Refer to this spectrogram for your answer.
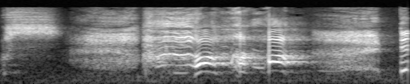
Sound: laughing

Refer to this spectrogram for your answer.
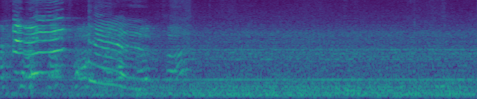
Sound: laughs

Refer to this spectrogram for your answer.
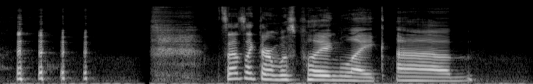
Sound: laughs

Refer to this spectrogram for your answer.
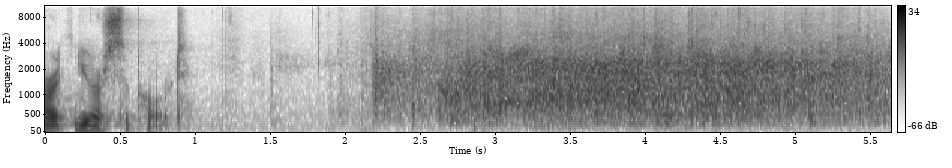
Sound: audience applauding

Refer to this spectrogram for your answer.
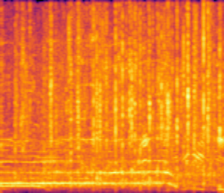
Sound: cheering and applause

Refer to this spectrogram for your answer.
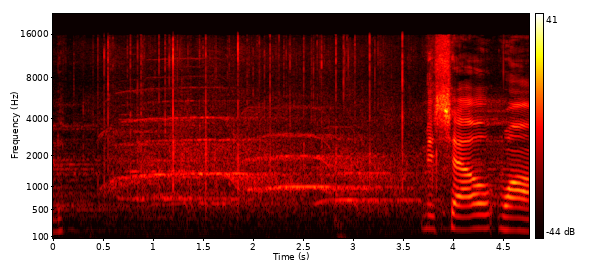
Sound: audience applauds

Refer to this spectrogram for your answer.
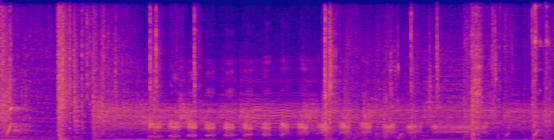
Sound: laughing

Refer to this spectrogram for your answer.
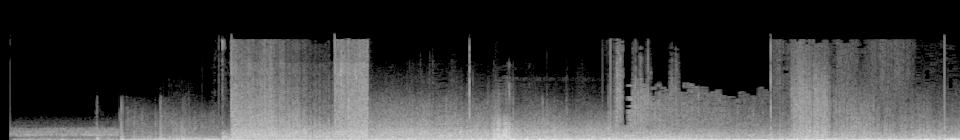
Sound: bombs blasting; bombs whooshing

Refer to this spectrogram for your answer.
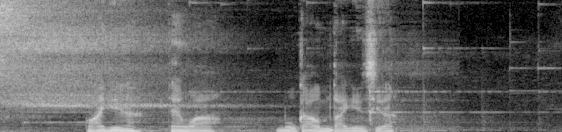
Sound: speaking foreign language

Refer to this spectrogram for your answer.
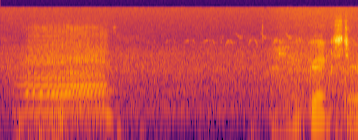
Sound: Wookie growling

